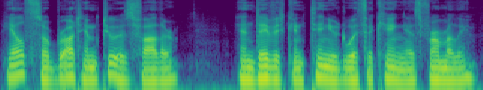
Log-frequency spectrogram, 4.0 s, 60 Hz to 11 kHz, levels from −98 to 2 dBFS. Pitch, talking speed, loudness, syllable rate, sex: 110 Hz, 225 wpm, -18 LUFS, 6.4 syllables/s, male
